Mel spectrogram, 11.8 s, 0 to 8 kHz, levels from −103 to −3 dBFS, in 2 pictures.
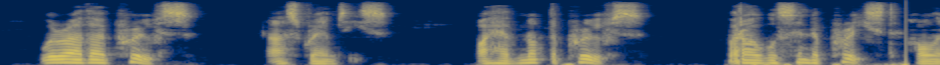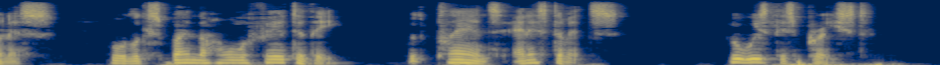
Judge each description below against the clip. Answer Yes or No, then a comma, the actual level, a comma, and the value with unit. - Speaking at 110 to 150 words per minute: No, average, 175 wpm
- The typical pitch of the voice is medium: No, low, 120 Hz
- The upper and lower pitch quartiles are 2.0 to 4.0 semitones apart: No, average, 4.9 semitones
